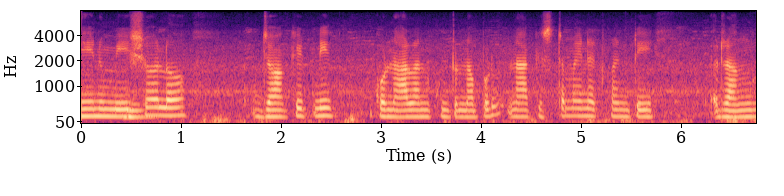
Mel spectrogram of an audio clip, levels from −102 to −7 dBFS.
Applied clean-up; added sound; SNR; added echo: none; Brass instrument; 5 dB; none.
